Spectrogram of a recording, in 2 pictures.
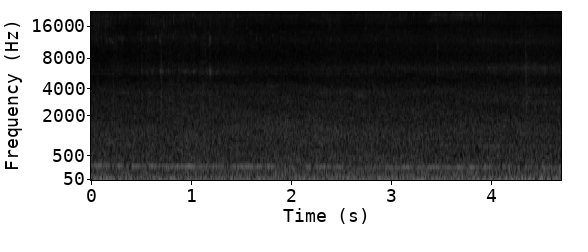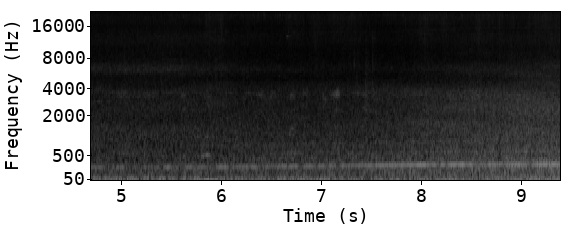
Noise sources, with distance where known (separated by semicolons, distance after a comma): large-sounding engine, near; person or small group talking, near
